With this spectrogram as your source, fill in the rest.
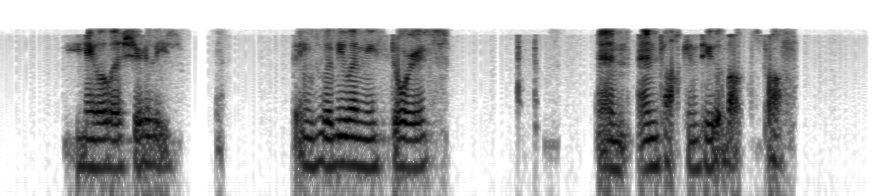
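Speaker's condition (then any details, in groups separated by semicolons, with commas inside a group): Cerebral palsy; voice improved over last year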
